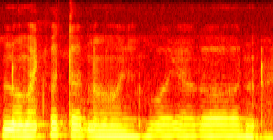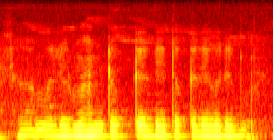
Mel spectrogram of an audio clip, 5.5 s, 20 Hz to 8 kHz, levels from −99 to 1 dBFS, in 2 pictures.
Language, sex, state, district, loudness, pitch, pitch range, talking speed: Chakma, male, Tripura, Unakoti, -17 LUFS, 125 Hz, 120-125 Hz, 130 wpm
